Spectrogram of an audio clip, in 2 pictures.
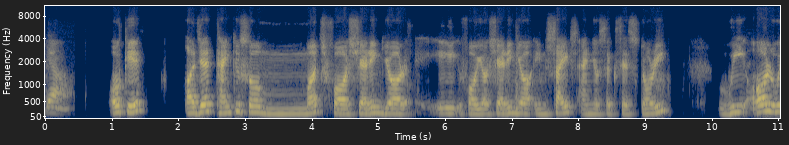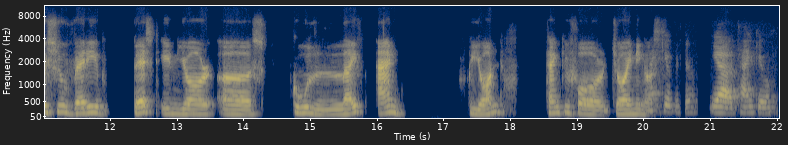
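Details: Adult male speaker; typical speech.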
